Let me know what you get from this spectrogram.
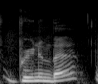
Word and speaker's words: Brunanburh: But previously you mentioned this big battle towards the end of his reign, and that's the Battle of Brunanburh.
